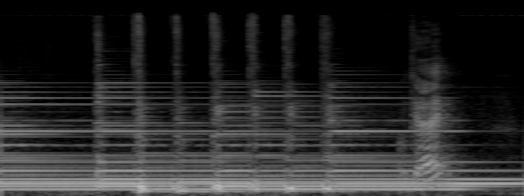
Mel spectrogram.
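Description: A sustained electric guitar D half-diminished chord rings, with several evenly spaced picked or strummed attacks, then fades as a brief voice enters near the end.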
